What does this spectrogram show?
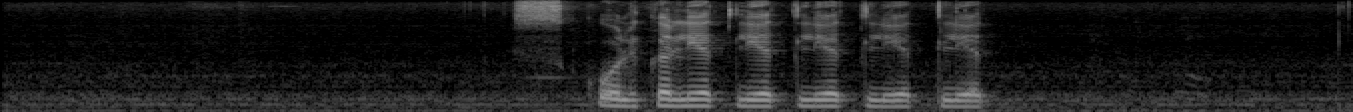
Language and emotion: Russian, neutral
